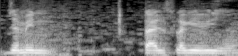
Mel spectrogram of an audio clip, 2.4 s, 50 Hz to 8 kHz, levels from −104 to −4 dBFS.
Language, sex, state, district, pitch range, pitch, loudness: Hindi, male, Bihar, Araria, 120-125 Hz, 120 Hz, -16 LUFS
